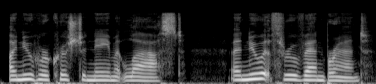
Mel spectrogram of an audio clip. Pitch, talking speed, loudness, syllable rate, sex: 200 Hz, 205 wpm, -15 LUFS, 4.5 syllables/s, female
